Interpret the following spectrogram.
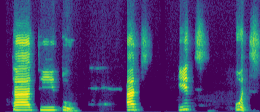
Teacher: huruf hamz itu ada sedikit keluar anginnya ya, tapi tidak boleh berlebihan.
